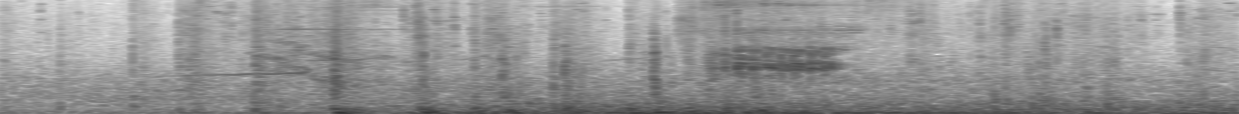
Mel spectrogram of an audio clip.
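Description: Heavy boots thud on wooden planks.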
